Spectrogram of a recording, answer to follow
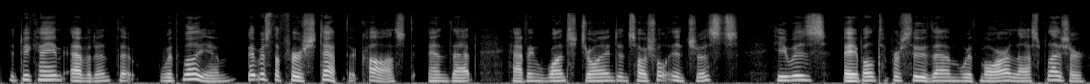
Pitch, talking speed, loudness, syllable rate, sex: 170 Hz, 175 wpm, -20 LUFS, 4.9 syllables/s, male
